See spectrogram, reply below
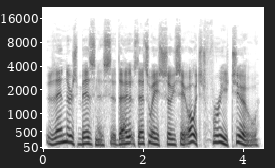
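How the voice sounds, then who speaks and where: A man hosting a podcast, delivering a meandering, halting, self-deprecating bedtime monologue that keeps interrupting itself with digressions. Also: on the high side, creaky, a little mellow, no echo. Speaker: podcast host.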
